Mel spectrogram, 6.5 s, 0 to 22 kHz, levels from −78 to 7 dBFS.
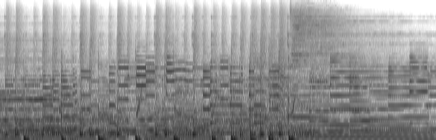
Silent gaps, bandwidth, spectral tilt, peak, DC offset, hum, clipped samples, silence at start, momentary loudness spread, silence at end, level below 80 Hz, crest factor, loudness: none; over 20 kHz; -4.5 dB/octave; 0 dBFS; under 0.1%; none; under 0.1%; 0 s; 4 LU; 0 s; -20 dBFS; 12 dB; -13 LUFS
